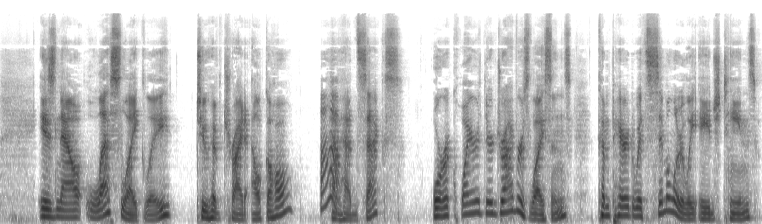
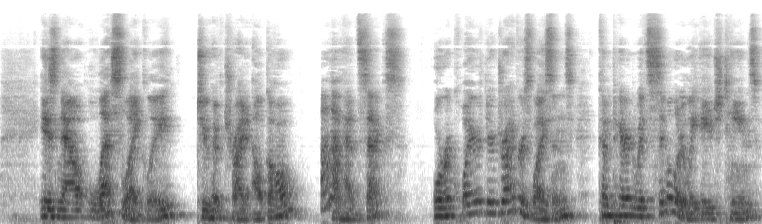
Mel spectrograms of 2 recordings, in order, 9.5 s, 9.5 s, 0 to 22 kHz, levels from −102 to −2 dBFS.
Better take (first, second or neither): first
